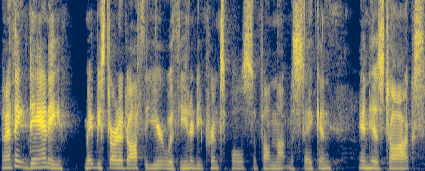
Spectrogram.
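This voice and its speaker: A bright, sharp tone at a fairly quick pace. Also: woman. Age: 70s. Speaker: minister. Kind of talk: sermon. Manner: animated.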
